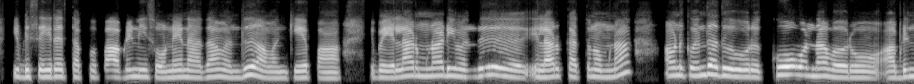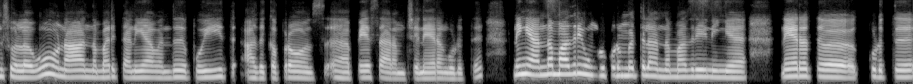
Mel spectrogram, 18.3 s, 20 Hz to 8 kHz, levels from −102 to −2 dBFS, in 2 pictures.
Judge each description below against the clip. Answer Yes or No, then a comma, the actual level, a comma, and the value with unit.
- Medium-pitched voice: No, high, 200 Hz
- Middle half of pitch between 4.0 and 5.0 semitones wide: No, average, 3.4 semitones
